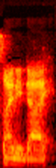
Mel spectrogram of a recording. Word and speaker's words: sine die: It's sine die.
